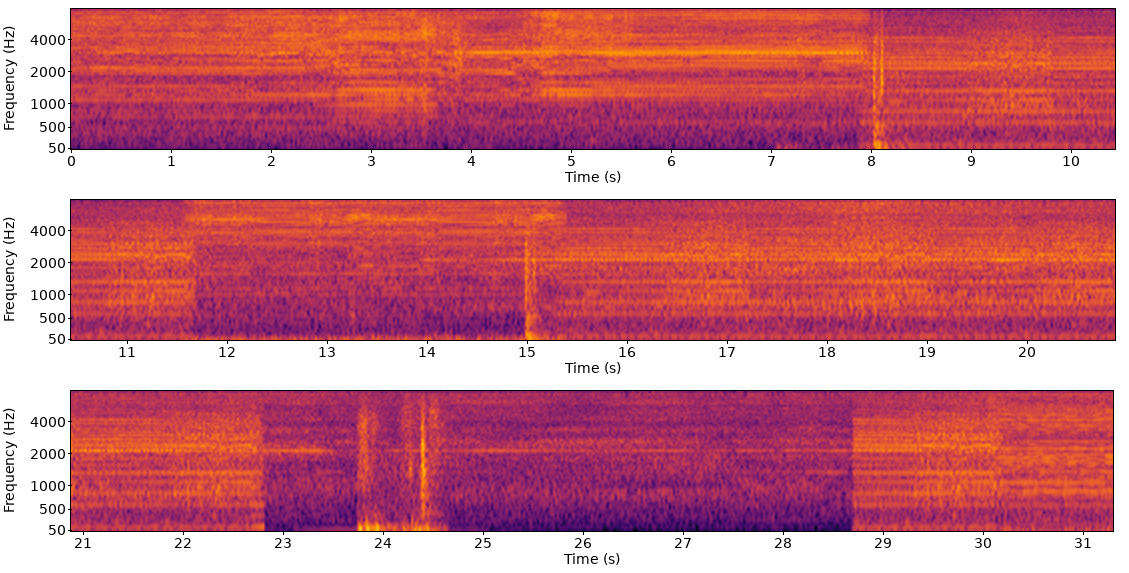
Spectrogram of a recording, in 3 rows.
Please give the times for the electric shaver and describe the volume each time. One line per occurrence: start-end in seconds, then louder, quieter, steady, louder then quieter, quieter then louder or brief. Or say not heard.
0.0-22.9 steady
28.6-31.2 brief.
